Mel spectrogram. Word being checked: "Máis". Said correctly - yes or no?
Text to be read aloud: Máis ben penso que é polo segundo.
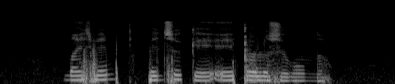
yes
